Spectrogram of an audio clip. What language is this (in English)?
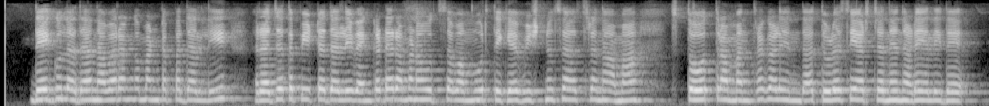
Kannada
